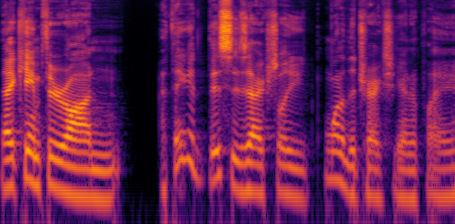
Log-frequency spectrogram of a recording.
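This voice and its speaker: A man mumbles at a fairly quick pace, at a medium pitch with ordinary pitch variation. The recording is very clean with a silent background, and the sound is dry and close with no echo. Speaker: jazz and hip hop musician. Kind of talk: casual interview. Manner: mumbling.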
